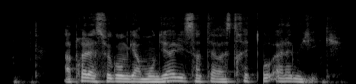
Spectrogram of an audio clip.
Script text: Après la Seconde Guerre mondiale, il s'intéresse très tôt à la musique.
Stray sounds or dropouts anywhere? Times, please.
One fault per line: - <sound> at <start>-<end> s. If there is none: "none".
- dropout at 2.6-2.6 s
